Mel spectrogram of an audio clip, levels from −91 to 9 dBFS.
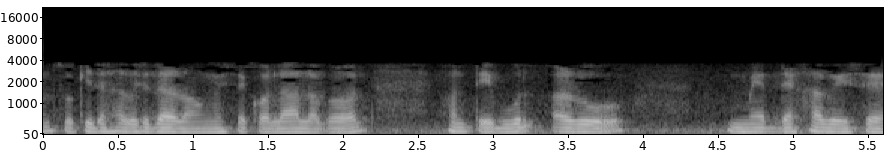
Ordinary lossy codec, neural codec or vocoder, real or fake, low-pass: MP3, 16 kbps; none; real; 3.6 kHz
